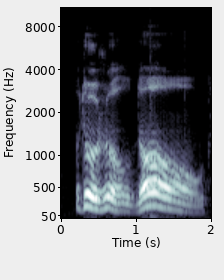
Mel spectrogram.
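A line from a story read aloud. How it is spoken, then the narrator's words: Sad muttering to himself. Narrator (French): se dit tristement le pauvre diable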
